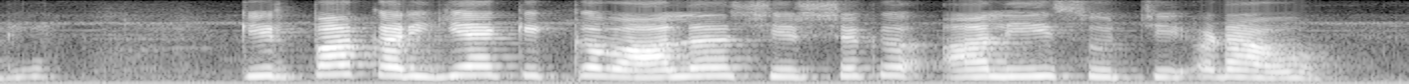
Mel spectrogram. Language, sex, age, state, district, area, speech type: Dogri, female, 45-60, Jammu and Kashmir, Udhampur, rural, read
